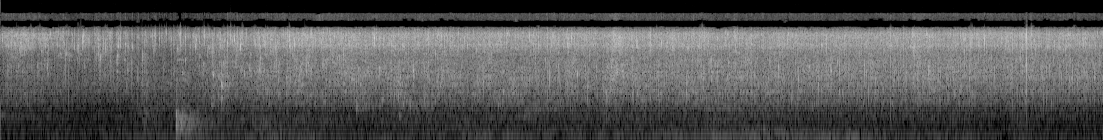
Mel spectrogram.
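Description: Ginger-garlic paste and cumin seeds sizzling steadily in hot oil in a stainless steel karahi while being stirred with a spatula. The sizzle grows louder about two seconds in.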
